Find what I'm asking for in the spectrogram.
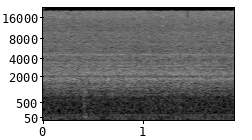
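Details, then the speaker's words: Hammarlund HQ-100A communications receiver during broadcast-band alignment: constant hiss with a faint high whistle and low hum; steady background noise, suspected house interference, origin unknown. "Interference from the house, tuning effect in the radio, so it's more sensitive right around here."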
